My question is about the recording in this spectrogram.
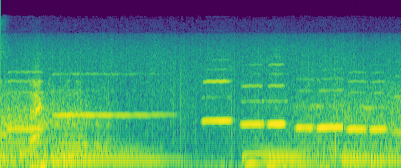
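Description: Soundtrack music: a long held high note over low sustained bass notes, then a short melody of about four notes stepping downward.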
